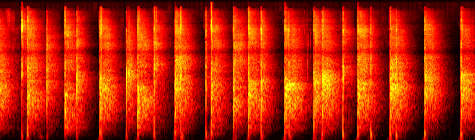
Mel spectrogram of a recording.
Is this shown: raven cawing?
no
